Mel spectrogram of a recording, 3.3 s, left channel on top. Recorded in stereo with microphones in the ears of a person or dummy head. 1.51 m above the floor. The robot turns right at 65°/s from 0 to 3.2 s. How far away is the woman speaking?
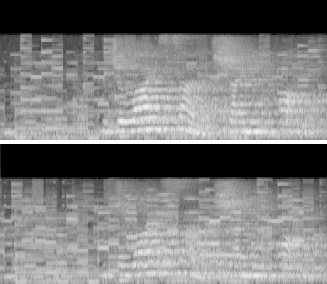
About 0.7 m.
